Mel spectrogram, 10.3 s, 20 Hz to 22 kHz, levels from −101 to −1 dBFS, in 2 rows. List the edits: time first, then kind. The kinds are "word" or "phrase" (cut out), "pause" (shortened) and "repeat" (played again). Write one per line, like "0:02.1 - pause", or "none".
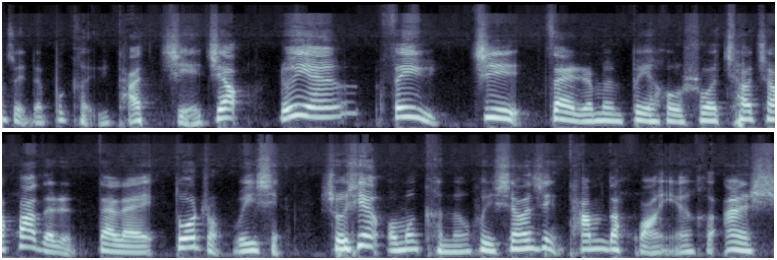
0:06.2 - pause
